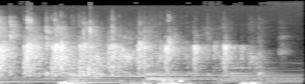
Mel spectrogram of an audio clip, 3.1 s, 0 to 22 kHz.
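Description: A crowd applauds with steady, dense clapping for about three seconds, tapering toward the end, with a low hum of voices or music beneath it, clapping for having purchased about 50% of the equipment for a launch.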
